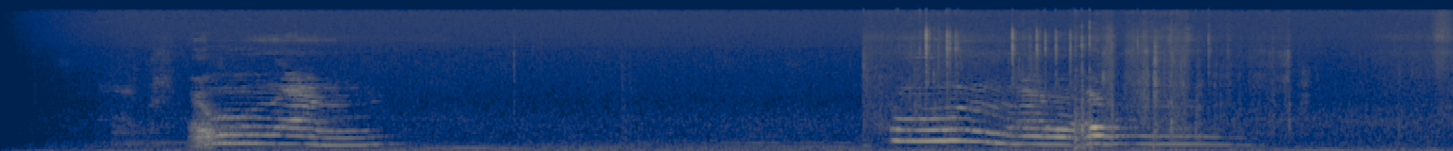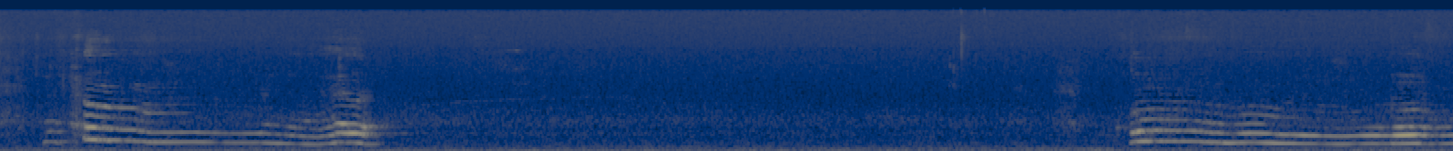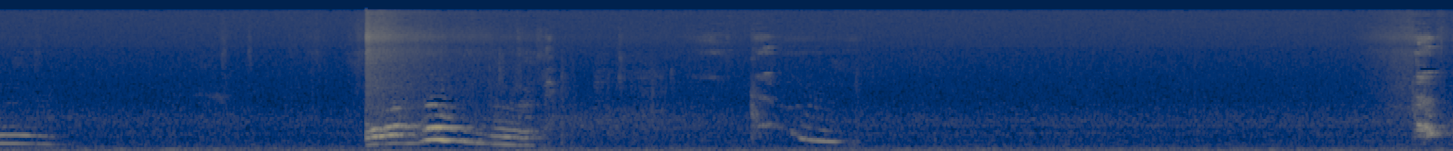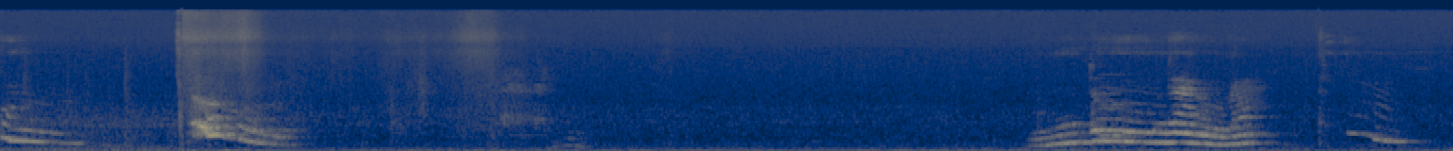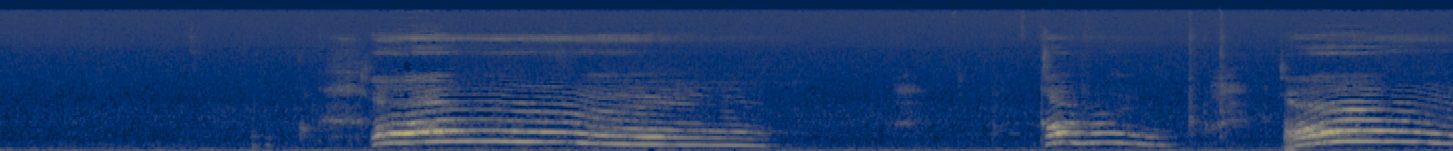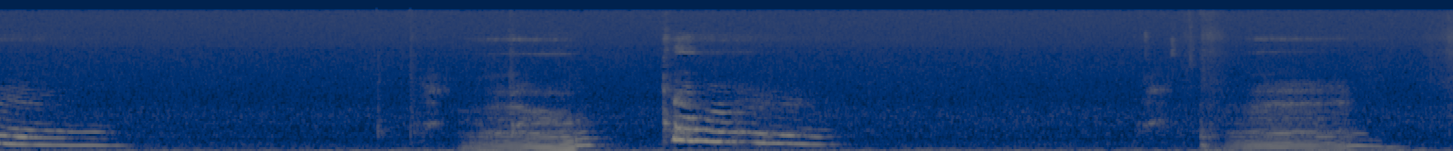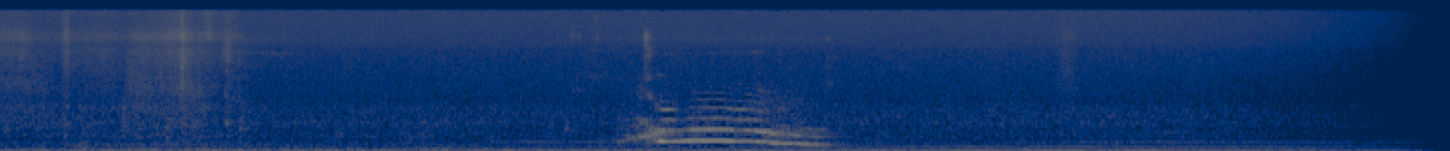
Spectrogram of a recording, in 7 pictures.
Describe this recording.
My three year old Malamute, Boris, bemoaning the fact that my wife has left him alone with me.
dog, husky, malamute, moan, howl, wolf, field-recording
